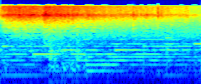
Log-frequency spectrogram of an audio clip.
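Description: Grated coconut dry-roasts in a pan for a modak kozhukattai sweet filling, giving a steady, even sizzling hiss that holds for the whole stretch with no one talking.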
